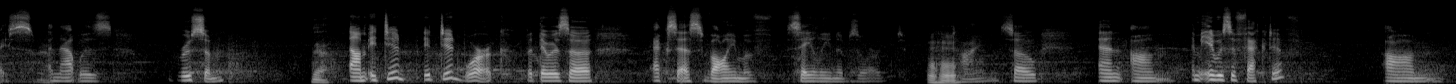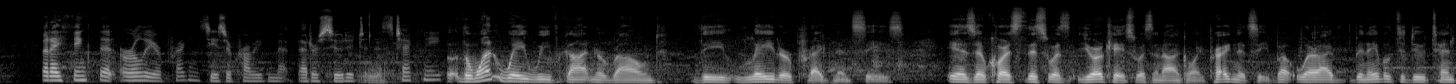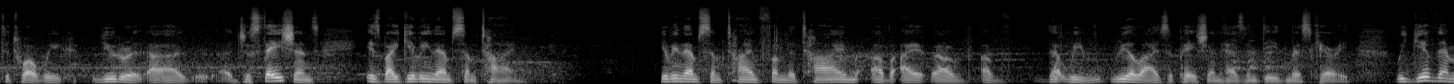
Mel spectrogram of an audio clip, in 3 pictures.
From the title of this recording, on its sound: Live from ASRM 2023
